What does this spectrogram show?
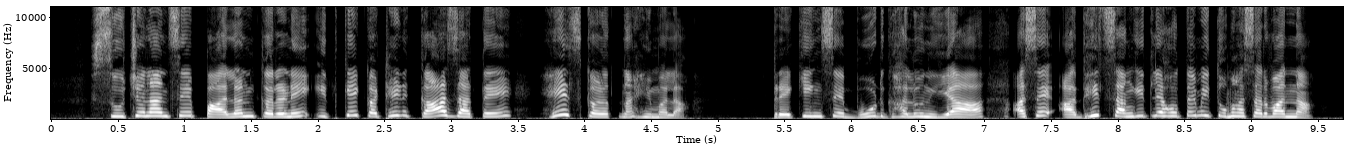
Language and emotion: Marathi, angry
